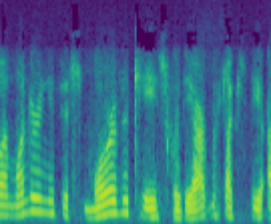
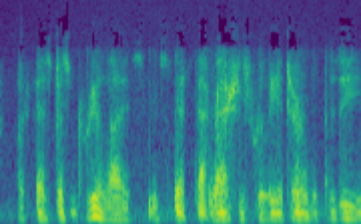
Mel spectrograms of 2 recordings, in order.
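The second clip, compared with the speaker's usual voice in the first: very low, ominous, foreboding voice; 7 semitones lower than usual. Showing what a real ominous voice sounds like, ominous voice. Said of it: "This is an ominous voice".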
